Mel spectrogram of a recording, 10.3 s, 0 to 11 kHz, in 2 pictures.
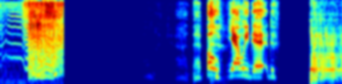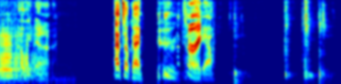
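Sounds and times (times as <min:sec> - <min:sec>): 
single loud raspy sputtering fart: 0:00.0 - 0:01.0, 0:04.6 - 0:05.8
speech: 0:02.9 - 0:05.0, 0:06.8 - 0:08.8.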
